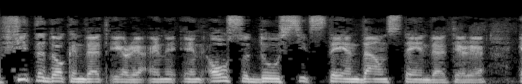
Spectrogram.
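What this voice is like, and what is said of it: Slight foreign accent. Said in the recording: “My accent is worse than yours... Yours is just very slight.”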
